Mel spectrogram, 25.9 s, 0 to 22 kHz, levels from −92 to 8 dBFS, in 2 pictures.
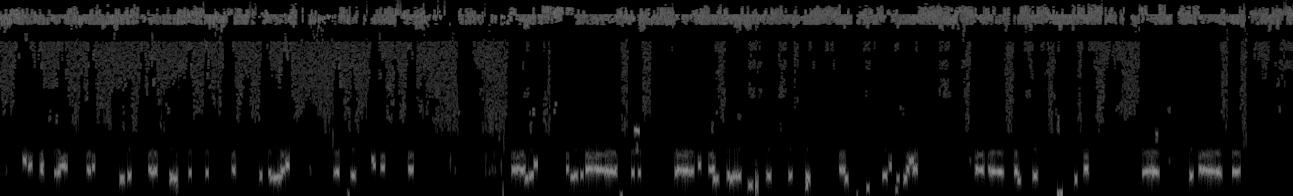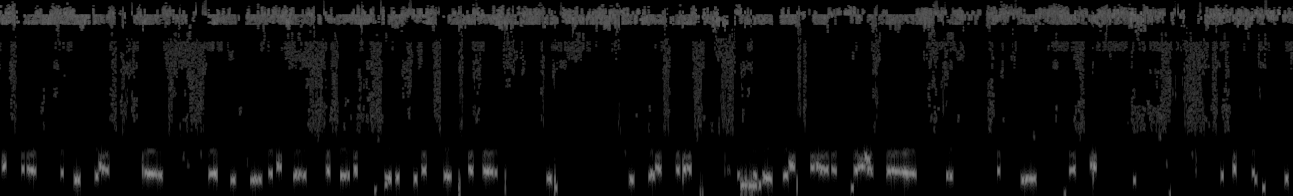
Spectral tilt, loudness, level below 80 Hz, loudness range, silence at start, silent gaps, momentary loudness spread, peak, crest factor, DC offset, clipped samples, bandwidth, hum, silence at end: -3.5 dB/octave; -41 LUFS; -74 dBFS; 3 LU; 0 s; 8.53-8.57 s, 11.73-11.78 s, 20.66-20.73 s, 22.75-22.79 s; 4 LU; -24 dBFS; 20 dB; under 0.1%; under 0.1%; over 20 kHz; none; 0 s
